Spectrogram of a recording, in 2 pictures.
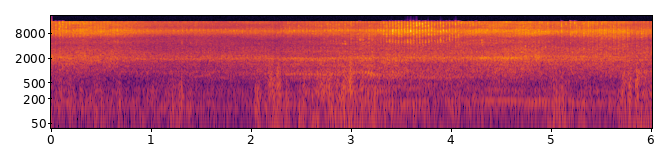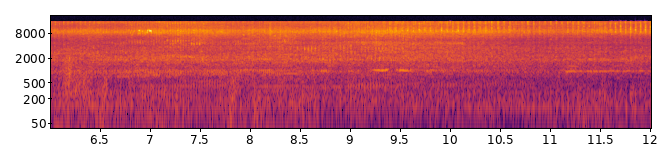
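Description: A small road vehicle's engine running steadily on the move, with road and wind noise.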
